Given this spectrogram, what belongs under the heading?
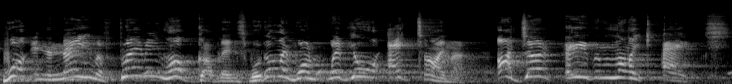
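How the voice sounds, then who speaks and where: A man puts on a gruff character voice at an extremely high pitch. He talks at a fairly slow pace with hardly any pauses over clear background noise. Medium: audio drama. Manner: gruff, blustering, full of insults.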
